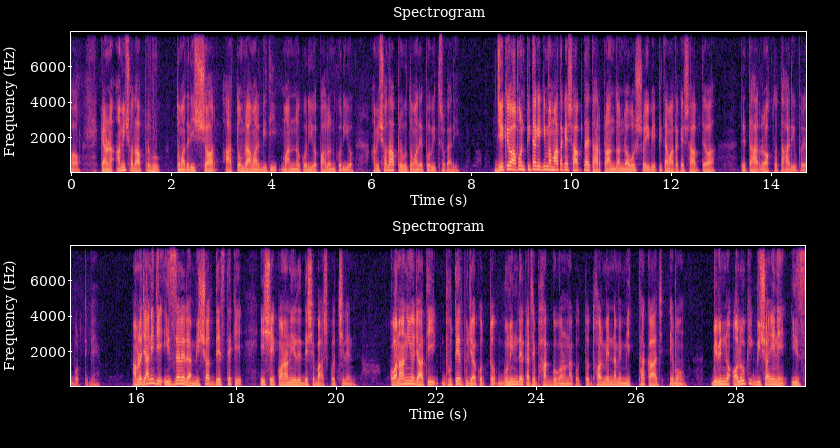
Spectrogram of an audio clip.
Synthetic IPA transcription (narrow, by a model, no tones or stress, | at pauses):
ɦɔokɛɾona̰ʔamiʃɔd̪apːɾobʱu | t̪omad̪eɾiʃːɔɾa̰ɾt̪omɾaamaɾbid̪ʱimanːokoɾijopalonkoɾio | amiʃɔd̪apːɾobʱut̪omad̪eɾpobit̪ːɾoka̰ɾḭ | d͡ʑekeoaponpit̪akek̬imbamat̪akeʃab̚d̪aet̪aɦaɾpɾand̪ɔɳɖɔboʃːoɦoijbepit̪amat̪akeʃa̰b̚d̪eoa | t̪at̪aɦa̰ɾːɔk̚t̪ot̪aɦaɾiupoɾebo̰ɾt̪ibḛ | a̰mɾad͡ʑanid͡ʑeʔis̬ɾaelɾːamiʃot̪̚d̪eʃt̪ʰeke | eʃekɔnaniod̪eɾd̪eʃeba̰ʃkoɾt͡ɕʰilen | kɔnaniod͡ʑat̪ibʱut̪eɾpud͡ʑakoɾt̪o̰ɡunind̪eɾkat͡ɕʰebʱaɡːoɡɔnonakoɾt̪od̪ʱɔɾmeɾnamemit̪ʰːakad͡ʑeboŋ | bibʱinːoʔɔlowkik̚biʃɔeeneis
